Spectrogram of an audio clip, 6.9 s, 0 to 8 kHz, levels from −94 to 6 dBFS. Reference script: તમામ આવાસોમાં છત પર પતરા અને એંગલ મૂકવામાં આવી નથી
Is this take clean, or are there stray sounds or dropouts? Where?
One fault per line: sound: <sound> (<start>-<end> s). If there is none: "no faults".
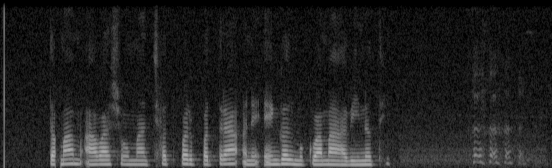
sound: dropout (0.7-0.8 s)
sound: laugh (5.8-6.7 s)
